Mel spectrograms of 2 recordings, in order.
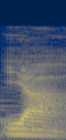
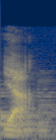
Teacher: You already knew vowel A, and this combined vowel start from Y sound and finish with A sound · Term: Y diphthong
